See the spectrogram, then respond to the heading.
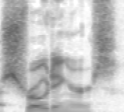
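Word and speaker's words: Schrödinger's: Schrodinger's cat. How do you say that? – Schrodinger's.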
